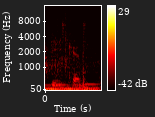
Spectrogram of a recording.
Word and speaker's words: pecan: See, technically speaking, both being Starlight are British, so we can get away with saying beacon. Yeah, because that's the British pronunciation of pecan.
